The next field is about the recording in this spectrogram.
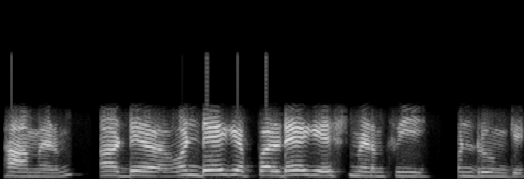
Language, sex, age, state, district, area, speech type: Kannada, female, 30-45, Karnataka, Vijayanagara, rural, conversation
